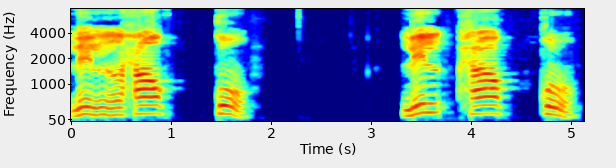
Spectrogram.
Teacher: قاف کو موٹا کرنا ہے، بڑا قاف ہے تشدید کی وجہ سے قاف کو دبانا ہے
